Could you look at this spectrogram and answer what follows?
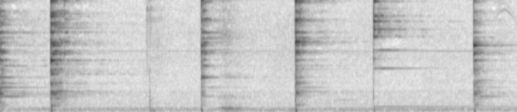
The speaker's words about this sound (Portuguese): Só os talheres. Uma oração à mesa. Aquele silêncio sagrado. Todos estão comendo.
